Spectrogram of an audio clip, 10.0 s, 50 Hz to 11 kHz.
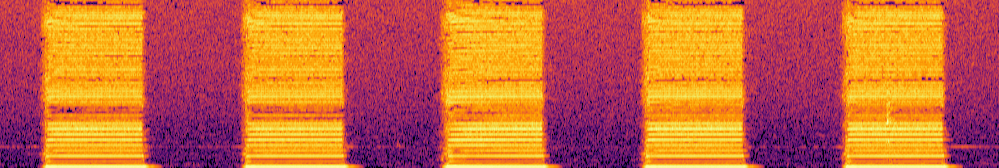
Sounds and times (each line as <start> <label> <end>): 0.4 Cell phone vibrate, on table hard surface 1.6
2.4 Cell phone vibrate, on table hard surface 3.6
4.4 Cell phone vibrate, on table hard surface 5.6
6.4 Cell phone vibrate, on table hard surface 7.6
8.4 Cell phone vibrate, on table hard surface 9.7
